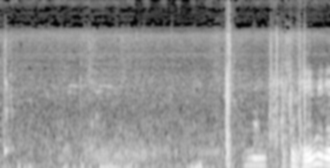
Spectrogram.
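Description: Water splashes as a fish is pulled from a puddle.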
